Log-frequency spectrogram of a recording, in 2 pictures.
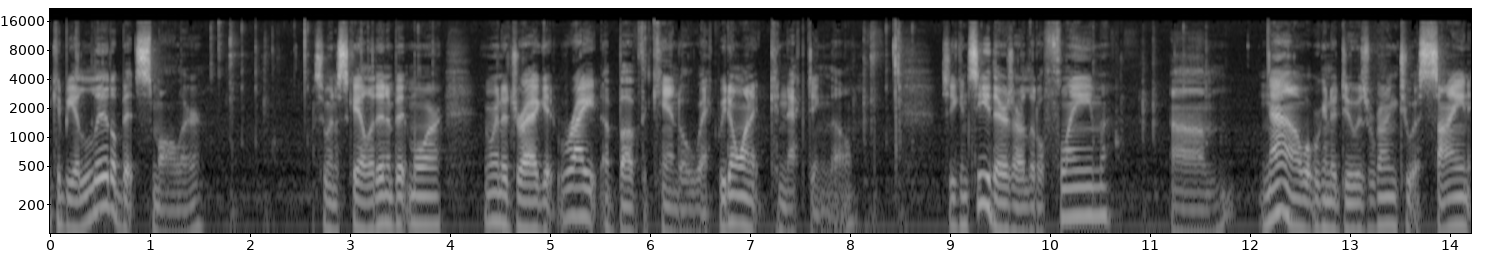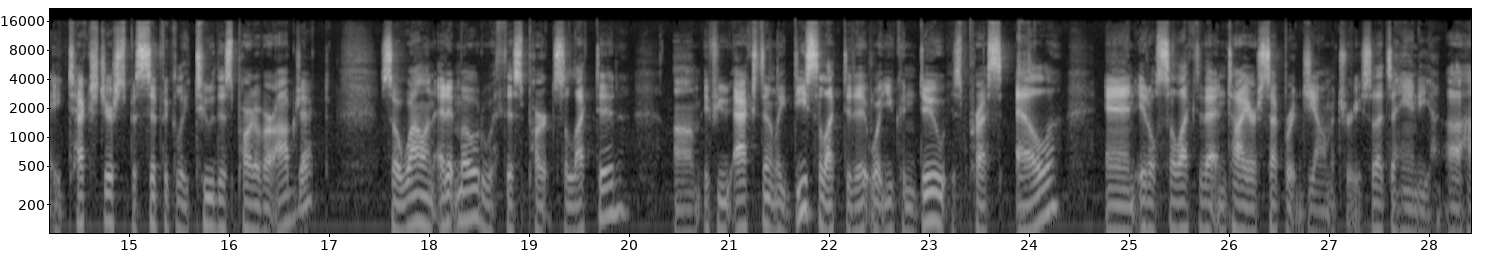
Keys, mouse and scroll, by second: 0.4 s, 1.9 shift+middle click, 2.2 scroll up 3, 2.5 middle click, 3.5 scroll up 1, 3.6 middle click, 4.4 g, 6.5 scroll up 1, 6.8-7.1 scroll down 3, 8.0 Tab, 8.3 shift+middle click, 10.6-11.0 scroll up 2, 10.9 Tab, 11.3 middle click, 19.8-20.2 scroll up 1, 20.3 scroll down 1, 22.3 alt+a, 23.9 l.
